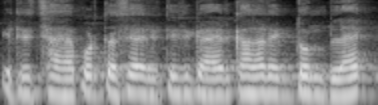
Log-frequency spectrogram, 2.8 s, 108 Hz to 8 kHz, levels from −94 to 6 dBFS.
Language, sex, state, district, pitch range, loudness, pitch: Bengali, male, Tripura, West Tripura, 170-180 Hz, -15 LUFS, 175 Hz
